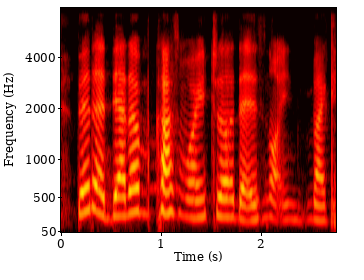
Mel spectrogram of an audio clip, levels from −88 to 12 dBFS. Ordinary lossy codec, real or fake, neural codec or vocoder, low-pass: none; fake; vocoder, 22.05 kHz, 80 mel bands, WaveNeXt; 7.2 kHz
